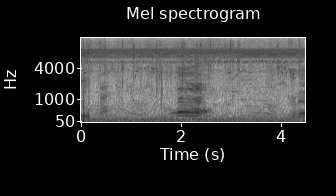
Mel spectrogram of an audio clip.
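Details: Tame cows from a herd of dozens roaming muddy rice fields toward fresh grass, one moderate harmonic moo near the middle and a shorter one at the end, over steady high insect-like hiss.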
